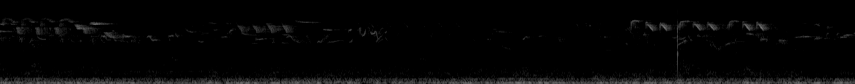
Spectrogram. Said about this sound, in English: Welcome to this wild Nidra at the Avalon Marshes on a bright spring morning, surrounded by birdsong.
